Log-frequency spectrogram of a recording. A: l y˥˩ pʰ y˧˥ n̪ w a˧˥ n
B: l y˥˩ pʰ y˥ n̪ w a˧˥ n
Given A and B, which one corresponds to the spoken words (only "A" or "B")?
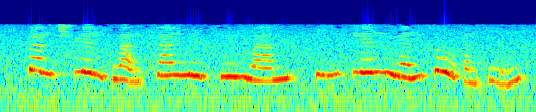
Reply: B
